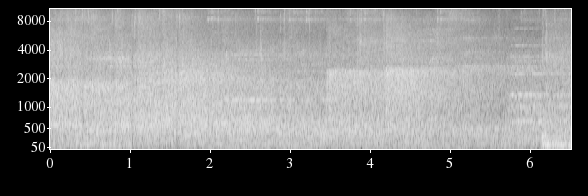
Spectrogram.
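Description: Table tennis ball clicking off bats and the table during a doubles rally, over a steady hiss of background noise in a large hall.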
